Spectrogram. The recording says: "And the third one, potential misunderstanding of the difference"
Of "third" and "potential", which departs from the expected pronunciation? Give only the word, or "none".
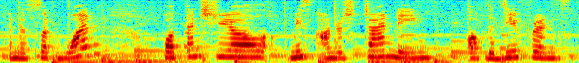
third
